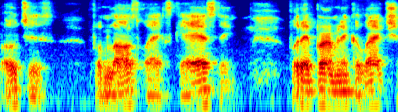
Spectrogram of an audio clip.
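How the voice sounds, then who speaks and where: A man with a very deep, low pitch and vocal fry, at a very slow pace. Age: 70s. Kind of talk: panel Q&A conversation.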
